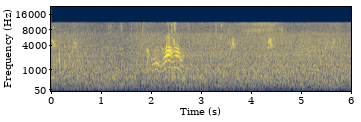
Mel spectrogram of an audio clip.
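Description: A tabby cat gives one short, wavering yowl about two seconds in, a defensive cry as one cat is set upon by another, over a steady background hiss.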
